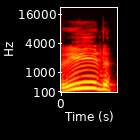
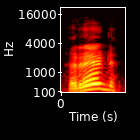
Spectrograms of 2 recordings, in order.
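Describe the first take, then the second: First: The vowel is long, like 'reed'. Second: The vowel is short, like 'red'. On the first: The reading happens in the present. "So रीड" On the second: The reading happened in the past. "लेकिन उच्चारण रहता है रेड"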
